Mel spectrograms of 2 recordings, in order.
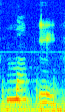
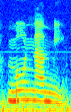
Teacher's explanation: when we have it in front of a masculine noun like lit, there is not a liaison.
